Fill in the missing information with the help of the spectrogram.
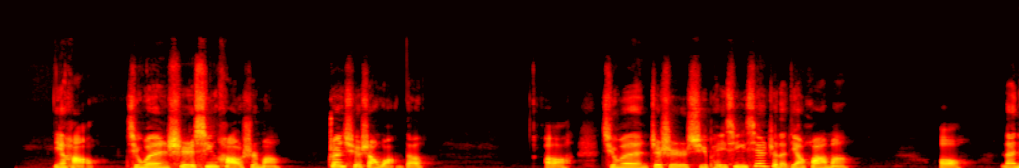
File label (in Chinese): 严厉女声试音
